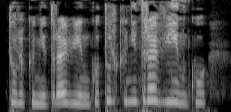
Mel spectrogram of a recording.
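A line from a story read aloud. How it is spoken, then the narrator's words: Terrified whisper to himself. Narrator (Russian): зашептал про себя Генри, съеживаясь от ужаса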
